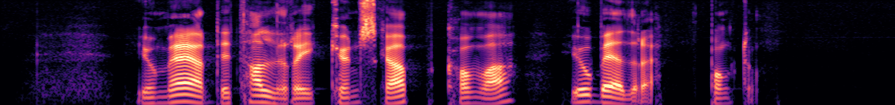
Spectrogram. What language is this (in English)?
Norwegian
